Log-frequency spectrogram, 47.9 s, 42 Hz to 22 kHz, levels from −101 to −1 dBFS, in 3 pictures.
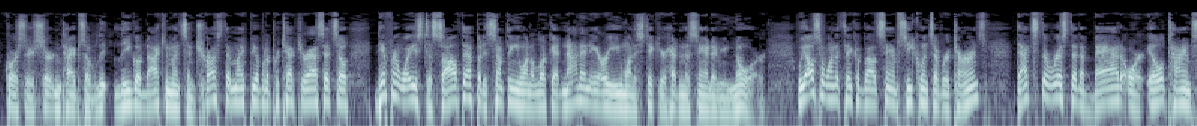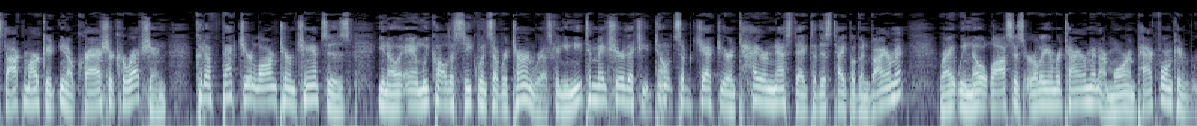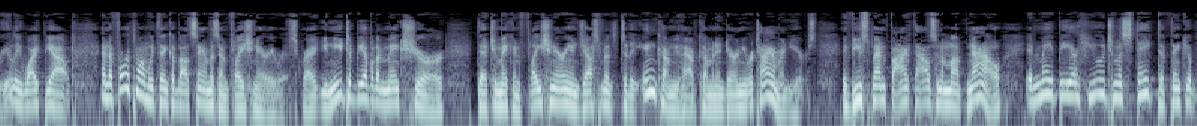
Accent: American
